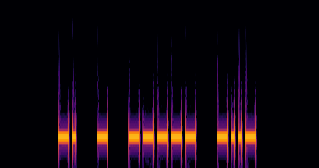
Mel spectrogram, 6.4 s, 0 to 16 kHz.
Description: Morse code, heard as a keyed tone, about 17 wpm, spaced as for 12 wpm, 700 Hz. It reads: NT0X
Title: USA Call Signs - 4 Characters - 2x Character Spacing - 17wpm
